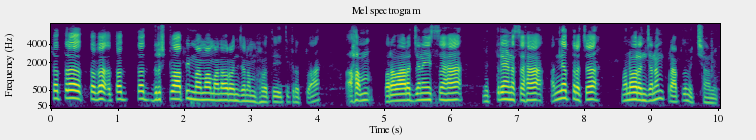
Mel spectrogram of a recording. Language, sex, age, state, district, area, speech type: Sanskrit, male, 18-30, Karnataka, Bagalkot, rural, spontaneous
